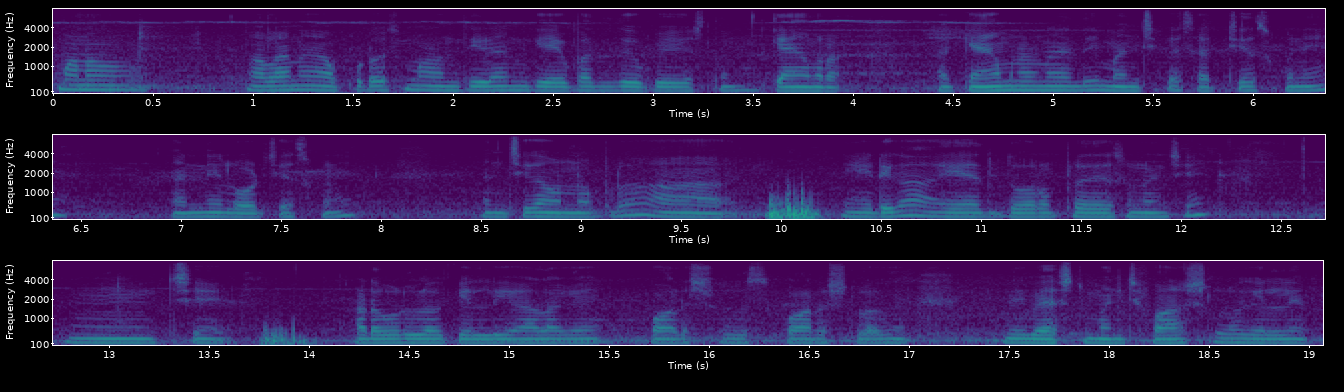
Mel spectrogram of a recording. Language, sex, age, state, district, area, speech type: Telugu, male, 30-45, Andhra Pradesh, Alluri Sitarama Raju, rural, spontaneous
